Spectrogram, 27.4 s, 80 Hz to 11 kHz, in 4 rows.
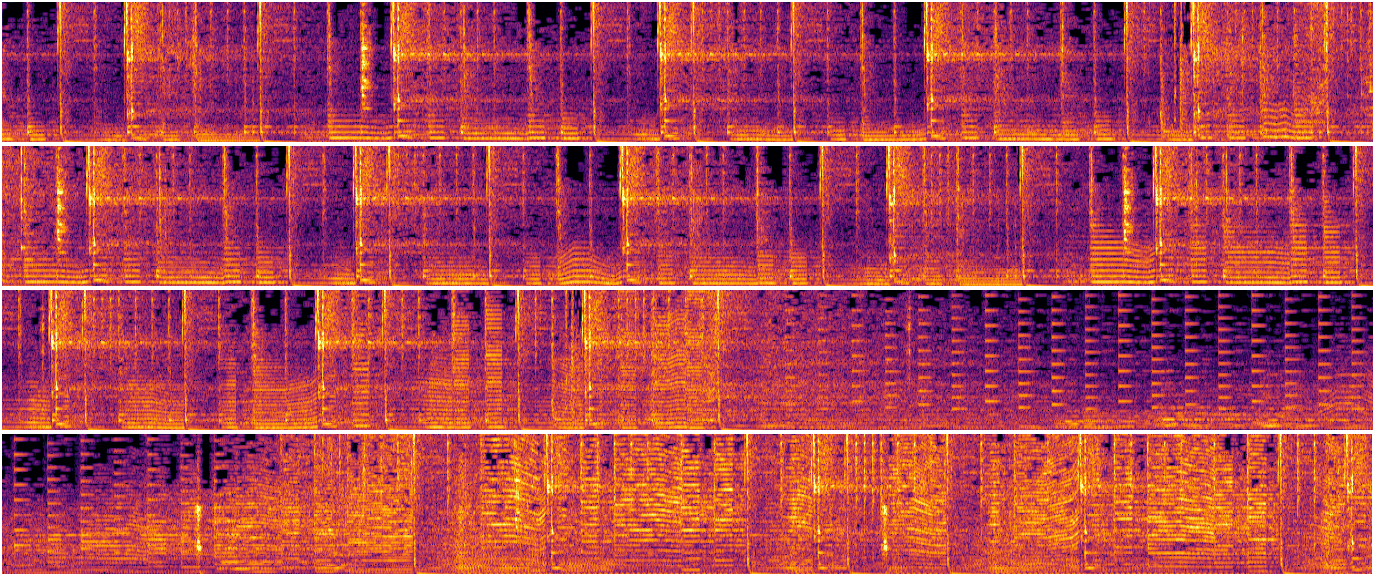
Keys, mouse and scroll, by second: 0.9-4.5 drag, 2.0-6.4 drag, 10.5 alt+shift+click, 12.7-14.1 drag, 14.2-18.4 alt+drag, 20.2-20.8 click, 21.5 Delete, 22.3-23.1 drag, 24.8 shift+m, 27.2-27.4 drag.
